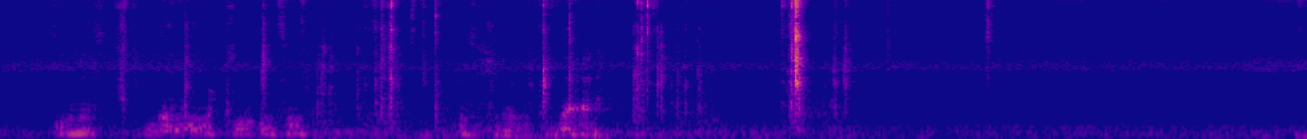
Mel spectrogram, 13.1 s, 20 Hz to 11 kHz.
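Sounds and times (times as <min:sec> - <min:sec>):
low murmuring: 0:00.5 - 0:06.9.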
